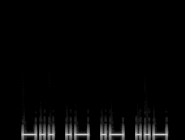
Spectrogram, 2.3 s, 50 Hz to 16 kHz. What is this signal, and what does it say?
Morse code, heard as a keyed tone, about 22 wpm, 700 Hz. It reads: DAAU
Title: All Cut Numbers - 4-Digit 22wpm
